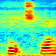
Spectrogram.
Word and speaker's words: Holtzclaw: I'll let your name there cuz I don't even know how to spell it. I can How do you say your name? Daniel Holtzclaw. Holtzclaw.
